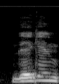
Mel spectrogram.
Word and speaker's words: 내겐: 근데 이 내와 내가 옛날에는 발음 구별이 됐다고 하는데 지금의 한국인의 회화에서는 발음 구별이 전혀 안 되거든요.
